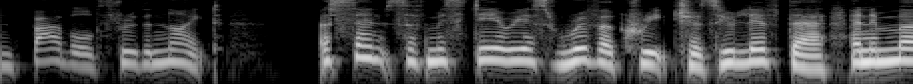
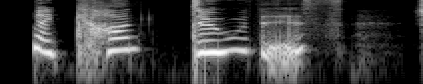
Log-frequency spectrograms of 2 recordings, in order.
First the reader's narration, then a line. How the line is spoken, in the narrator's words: howled, hunched over with the crying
